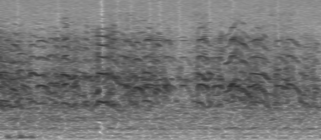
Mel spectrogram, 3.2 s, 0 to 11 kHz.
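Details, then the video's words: Many greater white-fronted geese calling as they leave the roost at Miyajima-numa in 2023, a constant mass of overlapping high honks and squeaky yelps. "宮島沼マガンねぐら立ち2023 その3"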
